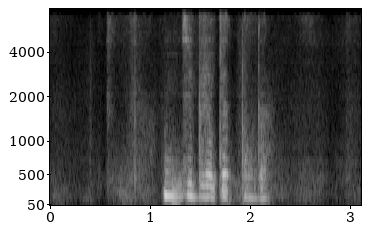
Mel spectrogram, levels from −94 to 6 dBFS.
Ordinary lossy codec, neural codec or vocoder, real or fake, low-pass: Opus, 24 kbps; codec, 44.1 kHz, 0.9 kbps, DAC; fake; 7.2 kHz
